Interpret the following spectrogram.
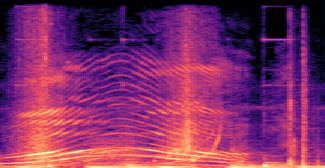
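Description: Animated giant bird calling: one long cry that rises and falls in pitch over about a second and a half, over background film music.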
